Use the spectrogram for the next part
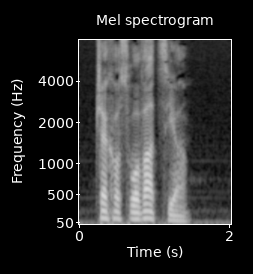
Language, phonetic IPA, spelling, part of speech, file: Polish, [ˌt͡ʃɛxɔswɔˈvat͡sʲja], Czechosłowacja, proper noun, Pl-Czechosłowacja.ogg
